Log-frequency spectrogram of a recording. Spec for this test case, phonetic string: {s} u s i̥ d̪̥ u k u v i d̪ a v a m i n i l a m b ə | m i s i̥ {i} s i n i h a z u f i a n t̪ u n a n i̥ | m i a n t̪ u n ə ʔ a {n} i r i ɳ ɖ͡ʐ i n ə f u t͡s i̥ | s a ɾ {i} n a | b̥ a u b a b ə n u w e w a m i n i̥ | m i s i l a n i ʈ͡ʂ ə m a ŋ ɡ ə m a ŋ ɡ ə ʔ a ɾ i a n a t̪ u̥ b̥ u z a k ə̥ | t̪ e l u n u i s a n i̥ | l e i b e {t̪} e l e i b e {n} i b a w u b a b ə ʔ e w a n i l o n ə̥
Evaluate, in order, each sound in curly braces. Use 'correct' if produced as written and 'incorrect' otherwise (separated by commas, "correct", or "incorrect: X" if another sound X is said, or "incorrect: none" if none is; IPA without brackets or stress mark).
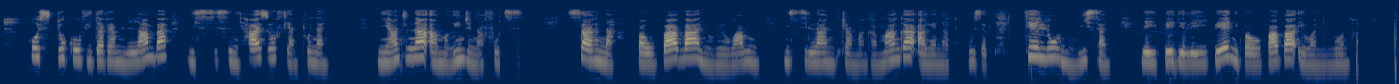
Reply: incorrect: h, correct, incorrect: m, correct, incorrect: d̪, correct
